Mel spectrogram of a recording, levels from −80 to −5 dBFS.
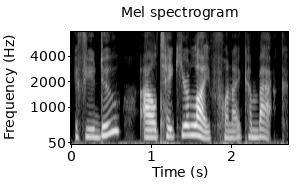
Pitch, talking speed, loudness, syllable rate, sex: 225 Hz, 245 wpm, -19 LUFS, 4.7 syllables/s, female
